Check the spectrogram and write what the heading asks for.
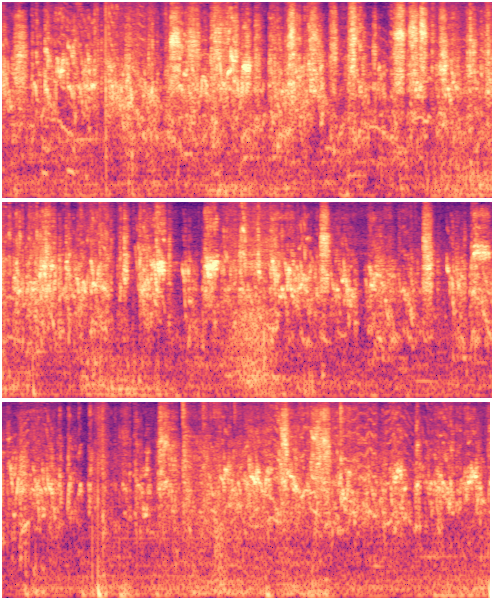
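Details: Several budgies chirp and warble nonstop, a busy mix of sharp squawks, raspy chatter and brief whistled notes layered over one another for the whole stretch.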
